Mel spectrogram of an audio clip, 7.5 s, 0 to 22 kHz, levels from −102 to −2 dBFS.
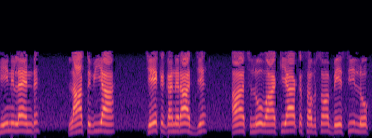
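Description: AAC compression runs throughout the speech, with dull, smeared highs and fizzy sibilants, likely from AAC-LC starving the spectrum at a rate that fits 32 kbps.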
